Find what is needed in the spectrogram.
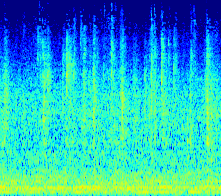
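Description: Faint scratching, tapping and rustling of a pen being poked into the taped seam of a cardboard box, over a steady low room hum.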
